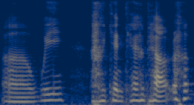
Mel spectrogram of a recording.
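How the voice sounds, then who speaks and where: A woman with a very deep voice reacts casually to a video game. Her commentary is unhurried, offhand and giggly, with faint music underneath. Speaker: streamer playing a game.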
